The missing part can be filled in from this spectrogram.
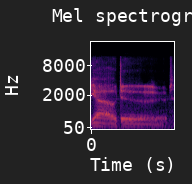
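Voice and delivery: put-on laid-back stoner drawl, dude drawn out. Making an out-of-character observation about how someone sounds, doing an American-film stoner dude impression. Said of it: "sounds like a stoner from an American film".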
